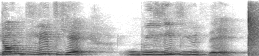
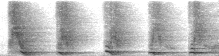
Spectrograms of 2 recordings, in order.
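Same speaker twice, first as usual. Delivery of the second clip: whooshing car noise. Retold or imitated. Imitating speeding car.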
